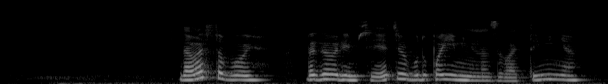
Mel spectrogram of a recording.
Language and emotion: Russian, neutral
